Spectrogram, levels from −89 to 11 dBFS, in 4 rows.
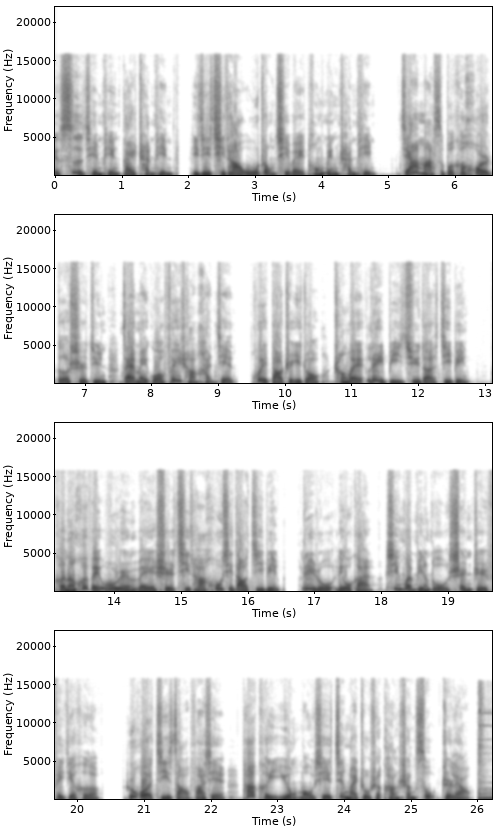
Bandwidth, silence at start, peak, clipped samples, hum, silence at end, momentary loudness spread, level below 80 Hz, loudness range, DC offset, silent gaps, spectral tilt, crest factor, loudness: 16 kHz; 0 s; -8 dBFS; under 0.1%; none; 0 s; 7 LU; -44 dBFS; 2 LU; under 0.1%; 1.86-2.01 s, 9.29-9.47 s, 16.56-16.75 s, 20.38-20.67 s; -5.5 dB/octave; 12 dB; -20 LUFS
